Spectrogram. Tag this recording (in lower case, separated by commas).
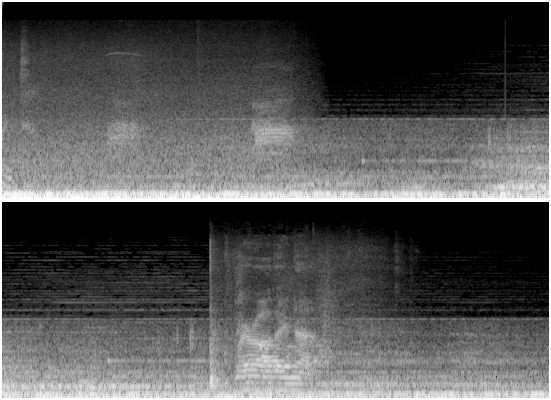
speech, music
